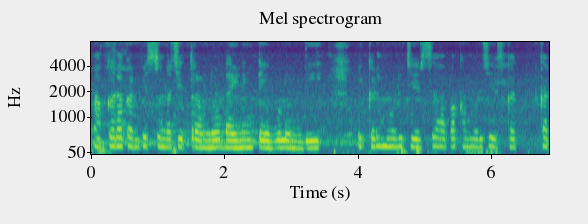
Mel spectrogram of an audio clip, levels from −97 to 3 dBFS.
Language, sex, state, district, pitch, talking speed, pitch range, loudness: Telugu, female, Andhra Pradesh, Sri Satya Sai, 210 Hz, 120 wpm, 195-220 Hz, -15 LUFS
